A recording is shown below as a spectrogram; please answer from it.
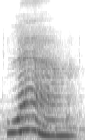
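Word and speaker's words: ل: J in English lamb lamb makes a sound kind of like your l in English except we're not doing L we're doing la la we're touching the tip of our tongue to the roof of our mouth the next letter is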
